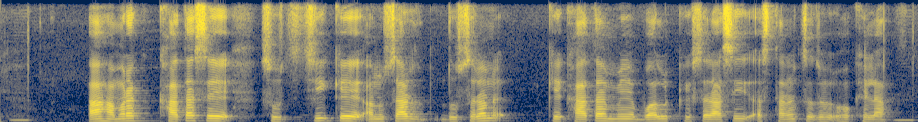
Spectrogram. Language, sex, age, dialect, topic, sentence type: Bhojpuri, male, 25-30, Southern / Standard, banking, question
